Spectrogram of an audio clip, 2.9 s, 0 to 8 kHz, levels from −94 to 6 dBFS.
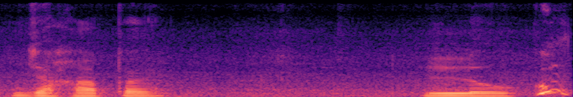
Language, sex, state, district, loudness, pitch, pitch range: Hindi, male, Maharashtra, Mumbai Suburban, -18 LUFS, 115 Hz, 110-115 Hz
